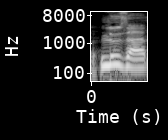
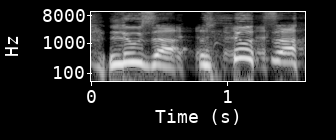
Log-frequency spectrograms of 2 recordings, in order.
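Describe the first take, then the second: First: Ganz kurz und laut; kurzes Loser. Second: Höher und lauter, lachend gerufen; spöttischer Loser-Ruf. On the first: Shown as a demonstration. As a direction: Loser wie ein Aufblitzen. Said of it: "wie so ein Aufblitzen". (kurz aufblitzendes Loser) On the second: Retold or imitated. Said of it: "der zweite Loser ist so ein bisschen zu kurz". (spöttisch gerufenes Loser)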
